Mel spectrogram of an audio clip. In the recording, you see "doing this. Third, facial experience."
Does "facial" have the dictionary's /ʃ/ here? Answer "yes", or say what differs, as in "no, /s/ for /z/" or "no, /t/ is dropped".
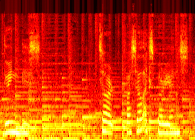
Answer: no, /s/ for /ʃ/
